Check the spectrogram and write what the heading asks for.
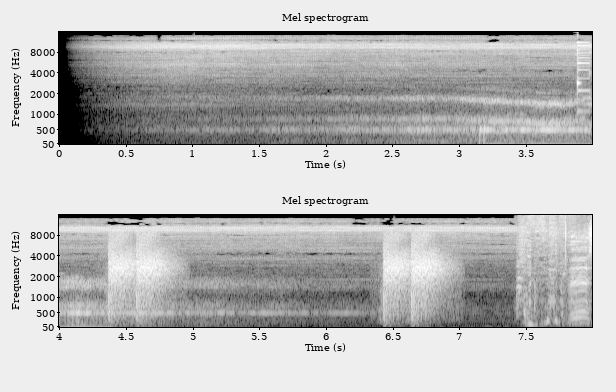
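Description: Sound effects for an animated logo intro: held synthetic tones, one sliding slowly down, a sharp hit about three seconds in, then two whooshes.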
